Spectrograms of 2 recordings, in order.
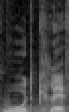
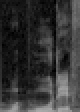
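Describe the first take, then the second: First: All consonants are pronounced fully. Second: The cl sound in the middle is dropped. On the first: The speaker calls it right. "which is actually how you say it" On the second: The speaker calls it wrong. "or Wardiff"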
